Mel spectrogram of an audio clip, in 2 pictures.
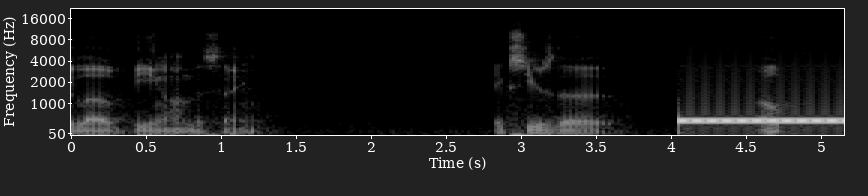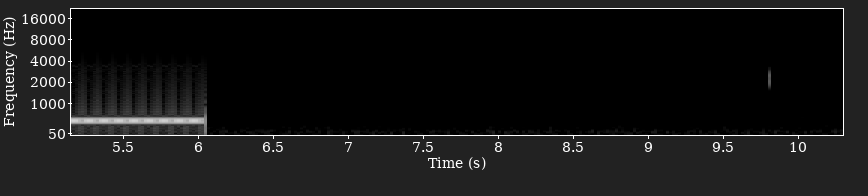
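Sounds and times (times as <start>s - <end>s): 
speech: 0.0s - 1.4s, 2.8s - 3.7s
phone ringing tone as an electronic buzz: 4.0s - 6.1s.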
